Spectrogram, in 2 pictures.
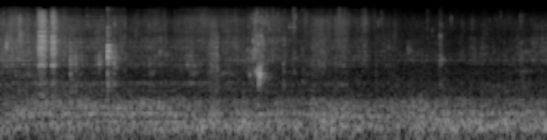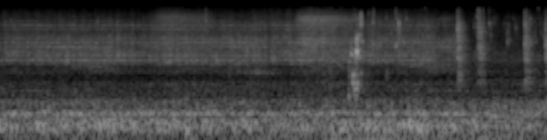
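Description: Wet clay squishing and sliding under the hands on a spinning potter's wheel as the lump is coned up and pressed back down to homogenize it, with a few sharp clicks. A steady low hum from the wheel runs underneath.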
